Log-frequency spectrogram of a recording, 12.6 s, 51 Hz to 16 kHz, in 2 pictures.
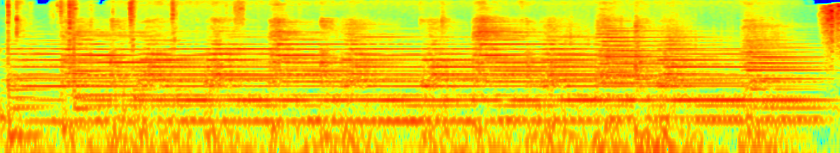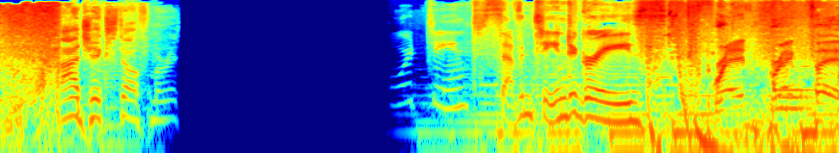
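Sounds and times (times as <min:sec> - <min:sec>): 
church bells ringing a pop tune: 0:00.0 - 0:06.3
speech: 0:06.9 - 0:07.6, 0:09.5 - 0:12.5.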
